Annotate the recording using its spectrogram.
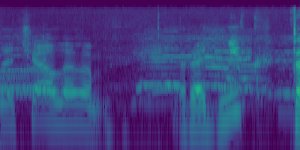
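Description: A small group of voices singing an Ingrian folk song, holding some notes steady and sliding between others.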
